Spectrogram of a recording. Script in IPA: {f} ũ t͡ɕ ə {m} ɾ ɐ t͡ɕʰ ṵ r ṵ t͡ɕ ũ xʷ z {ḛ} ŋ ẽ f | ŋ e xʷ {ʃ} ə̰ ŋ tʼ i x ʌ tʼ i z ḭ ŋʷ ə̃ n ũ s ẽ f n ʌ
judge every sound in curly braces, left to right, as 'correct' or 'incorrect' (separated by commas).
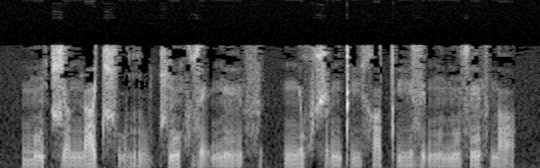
incorrect, incorrect, correct, correct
